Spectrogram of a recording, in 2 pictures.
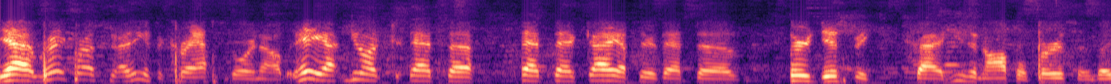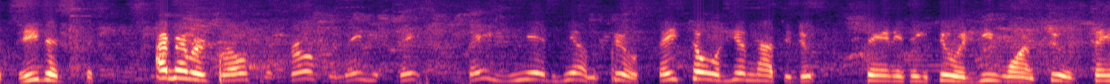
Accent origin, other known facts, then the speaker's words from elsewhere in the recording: Madison, Wisconsin, United States; Hi, I'm from Madison.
